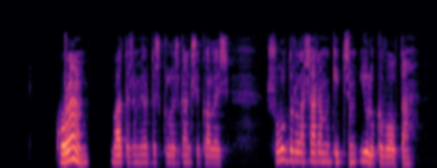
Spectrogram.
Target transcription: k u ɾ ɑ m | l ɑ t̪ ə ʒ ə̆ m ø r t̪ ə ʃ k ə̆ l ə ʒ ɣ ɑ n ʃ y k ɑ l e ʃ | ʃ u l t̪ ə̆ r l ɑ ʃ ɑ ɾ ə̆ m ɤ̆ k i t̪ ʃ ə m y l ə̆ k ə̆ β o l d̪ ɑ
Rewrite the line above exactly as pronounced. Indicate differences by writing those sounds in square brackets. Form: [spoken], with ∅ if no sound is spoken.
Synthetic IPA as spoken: k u ɾ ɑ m | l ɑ t̪ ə ʒ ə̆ m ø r [d̪] ə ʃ k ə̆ l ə ʒ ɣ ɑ n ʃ y k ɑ l e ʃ | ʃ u l [d̪] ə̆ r l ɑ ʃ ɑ ɾ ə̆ m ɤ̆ k i t̪ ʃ ə m y l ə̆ k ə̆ β o l [t̪] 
